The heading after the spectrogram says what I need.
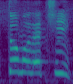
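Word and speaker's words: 友達: C'est le mot tomodachi qui veut dire ami.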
